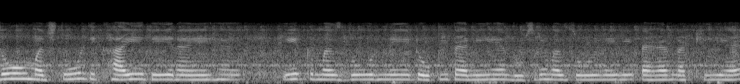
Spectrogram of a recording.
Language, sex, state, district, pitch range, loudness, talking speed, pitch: Hindi, female, Chhattisgarh, Raigarh, 220-230 Hz, -16 LUFS, 155 wpm, 225 Hz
